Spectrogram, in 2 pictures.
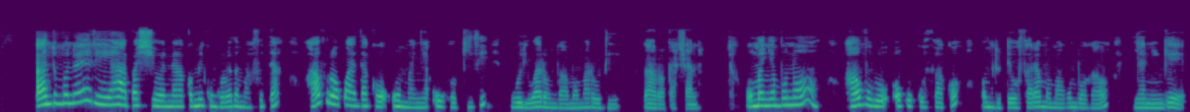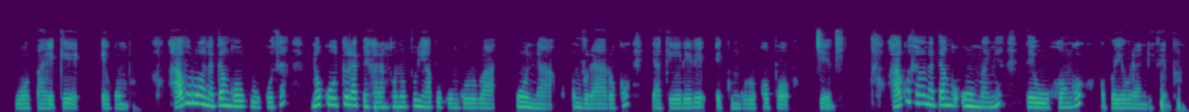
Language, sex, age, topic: Oshiwambo, female, 25-35, agriculture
